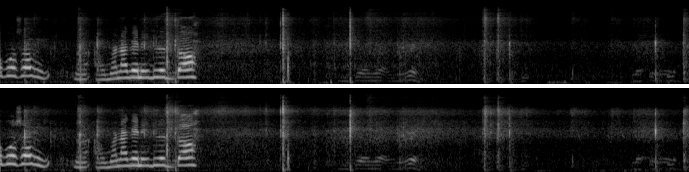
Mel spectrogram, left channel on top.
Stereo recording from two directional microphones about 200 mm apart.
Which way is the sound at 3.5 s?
55° left (ahead or behind).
